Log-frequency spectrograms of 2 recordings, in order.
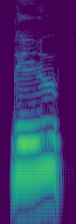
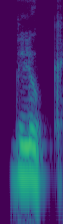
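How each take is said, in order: First: গ্লুক with a clear long u and hard k; teacher repeating a German word for the class, firm; german word spoken slowly. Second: Said in the usual way. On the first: Shown as a demonstration. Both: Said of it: "যেমন".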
